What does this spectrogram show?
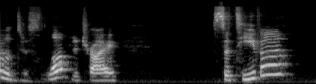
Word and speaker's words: sativa: focusing really sativa Tommy just told me it's sativa is that that must be the correct pronunciation Tommy you're holding back on me sativa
